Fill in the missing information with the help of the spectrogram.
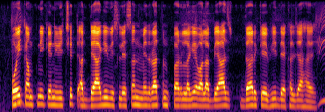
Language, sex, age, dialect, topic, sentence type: Magahi, male, 18-24, Central/Standard, banking, statement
